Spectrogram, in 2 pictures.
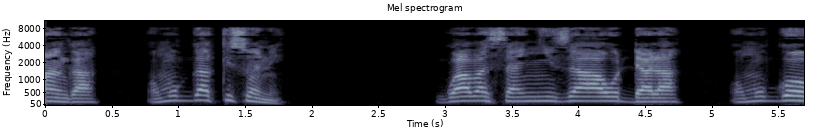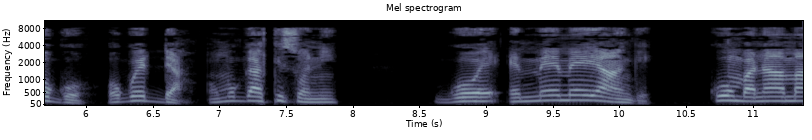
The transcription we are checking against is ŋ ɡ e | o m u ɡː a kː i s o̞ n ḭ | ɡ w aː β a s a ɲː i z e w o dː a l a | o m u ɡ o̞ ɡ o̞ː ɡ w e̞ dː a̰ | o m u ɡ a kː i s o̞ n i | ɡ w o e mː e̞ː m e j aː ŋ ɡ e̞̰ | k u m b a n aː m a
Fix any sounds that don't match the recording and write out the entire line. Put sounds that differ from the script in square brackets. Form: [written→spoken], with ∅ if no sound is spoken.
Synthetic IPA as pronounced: ŋ ɡ [e→a] | o m u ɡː a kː i s o̞ n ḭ | ɡ w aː β a s a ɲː i z [e→a] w o dː a l a | o m u ɡ o̞ ɡ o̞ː ɡ w e̞ dː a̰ | o m u ɡ a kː i s o̞ n i | ɡ w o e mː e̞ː m e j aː ŋ ɡ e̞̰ | k [u→uː] m b a n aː m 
